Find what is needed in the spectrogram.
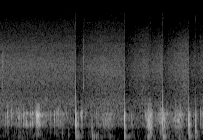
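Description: Handheld microphone being gripped and handled: a few sharp knocks, most of them in the second half, over dull rubbing noise.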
